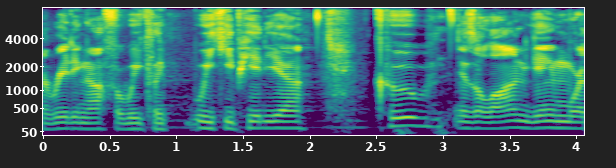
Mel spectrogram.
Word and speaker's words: Kubb: It's called Koob. It's spelled K-U-B-B.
